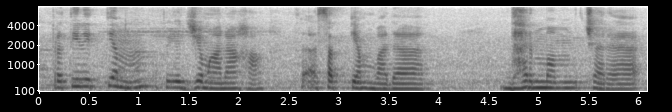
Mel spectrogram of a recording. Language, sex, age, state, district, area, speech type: Sanskrit, female, 60+, Tamil Nadu, Chennai, urban, spontaneous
